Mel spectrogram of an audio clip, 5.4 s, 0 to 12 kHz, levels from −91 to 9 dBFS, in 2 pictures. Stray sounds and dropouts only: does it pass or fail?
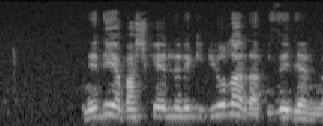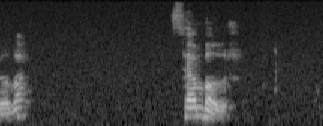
pass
